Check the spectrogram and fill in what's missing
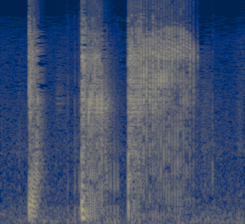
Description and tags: fart poot gas flatulence flatulation explosion noise weird beat aliens snore laser space
poot, flatulation, noise, space, snore, explosion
